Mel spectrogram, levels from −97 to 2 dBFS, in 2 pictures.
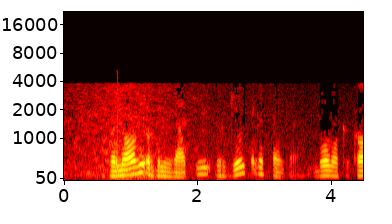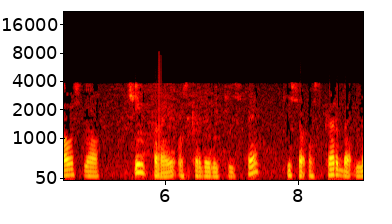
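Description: Noise suppressor artifacts run through the whole recording. The suppressor pulls down bands it judges to be steady noise by about 16 dB, so the room noise, which sits about 18 dB below the speech, drops away in pauses and returns under each phrase. Everything sits in a narrow band with nothing above 4 kHz, which fits a G.711-type telephone codec on the call path.

At 0.78 to 0.80 s comes the first repeated buffer. A 20 ms block plays one extra time because fresh audio missed its deadline, costing about 20 ms of real signal. The hard join makes a brief stutter that is close to a click at this size.

From 1.36 to 3.86 s the suppressor cuts speech, mistaking parts of it for noise. Roughly a second of material within that span is pushed down, by up to about 19 dB at the deepest point. The affected speech sounds swallowed. Shorter cuts of the same kind follow at 4.19 to 4.81 s, touching about 150 ms of speech with drops of up to about 16 dB.

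At 5.90 to 5.94 s a second repeated buffer plays the same 20 ms block two extra times, losing about 40 ms. It is heard as a short double stutter.

The last speech cut by the noise suppressor falls at 7.78 to 8.46 s. Around 100 ms of speech dips by up to about 16 dB, leaving it faint.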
